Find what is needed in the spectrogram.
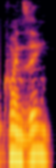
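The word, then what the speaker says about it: Quincy: yeah so I'm from quinsey and that's with a z not a c and uh that's how you know you're from really from Massachusetts when you pronounce it that way um and uh yeah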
